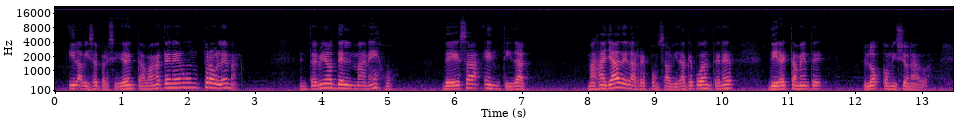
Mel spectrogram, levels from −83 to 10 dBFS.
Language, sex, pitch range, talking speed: Spanish, male, 145-195 Hz, 115 wpm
